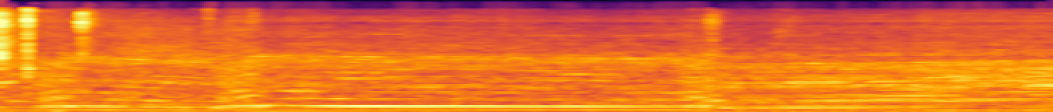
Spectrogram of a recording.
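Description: In Le Mans Ultimate, a race car's engine drones steadily in high gearing, its pitch climbing and holding before a shift drops it, all heard close from inside the car with no talk over it.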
